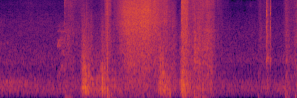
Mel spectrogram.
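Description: Footsteps rustle quickly through grass.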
